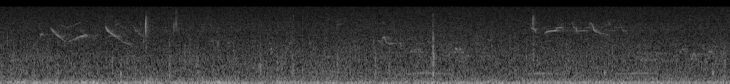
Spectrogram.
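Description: Steady rain ambience with birds chirping: a few quick falling chirps about half a second in and a short twittering run about five seconds in, with an occasional sharp tick.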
